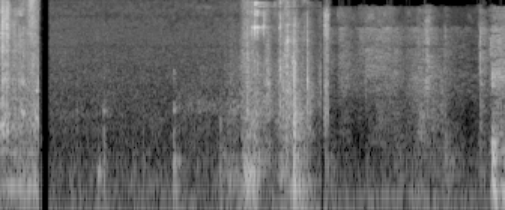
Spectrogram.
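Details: Clattering, rustling and vehicle-like noise with bumps and knocks, no animal voice.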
